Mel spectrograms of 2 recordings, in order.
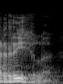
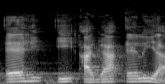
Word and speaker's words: rihla: Transcrevendo para o português, as letras que fazem parte desse nome, R-I-H-L-A. A gente pronuncia o R como o R espanhol, vibrado, e esse H do meio a gente pronuncia de forma aspirada, como o R duplo do português.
